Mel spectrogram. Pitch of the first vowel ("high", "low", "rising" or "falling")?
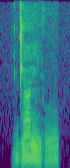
high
